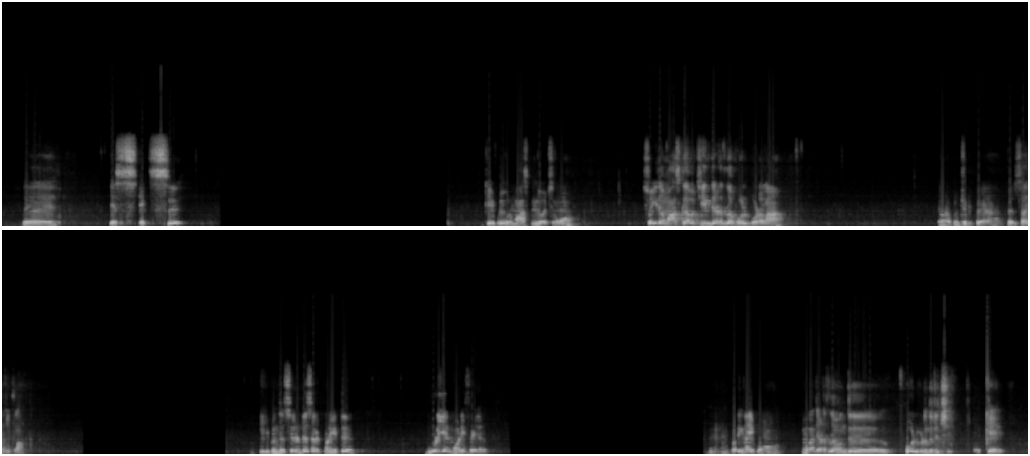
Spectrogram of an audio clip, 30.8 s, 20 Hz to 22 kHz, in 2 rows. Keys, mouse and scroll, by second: 0.0 s, 1.6-2.9 scroll down 1, 2.9 click, 3.7-4.3 scroll up 1, 4.3 Tab, 4.5 Tab, 4.8 g, 6.1-6.7 scroll down 1, 7.3 click, 10.7 click, 11.9 click, 12.5 click, 13.4 Tab, 13.7 s, 17.5 Tab, 17.6 alt+a, 17.7-18.2 scroll down 1, 18.2 click, 18.4-19.0 scroll up 1, 19.0 click, 22.1-23.4 drag, 24.9 click, 25.2-25.7 scroll up 2, 25.7 alt+a, 25.8 click, 29.3-30.7 scroll up 1.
